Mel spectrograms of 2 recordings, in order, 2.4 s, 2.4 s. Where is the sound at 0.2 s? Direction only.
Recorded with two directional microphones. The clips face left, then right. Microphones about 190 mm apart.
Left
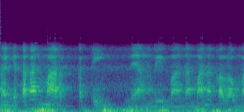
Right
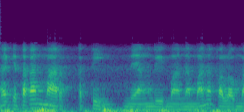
30° right (ahead or behind).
